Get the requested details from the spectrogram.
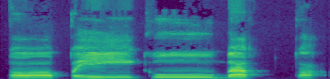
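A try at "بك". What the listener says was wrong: Jangan bak kok, jangan ditahan. Bak kok langsung.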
